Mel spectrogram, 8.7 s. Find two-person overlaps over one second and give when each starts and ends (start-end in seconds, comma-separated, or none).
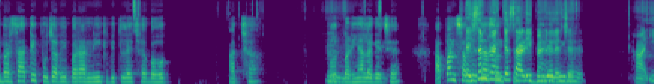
6.2-7.6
